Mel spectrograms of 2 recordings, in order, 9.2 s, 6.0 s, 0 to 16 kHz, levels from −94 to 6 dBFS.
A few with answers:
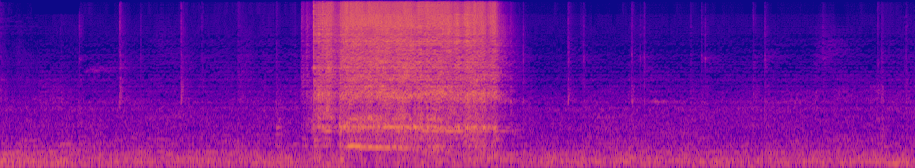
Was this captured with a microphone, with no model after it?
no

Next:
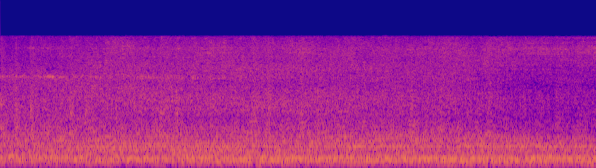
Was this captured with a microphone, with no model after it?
yes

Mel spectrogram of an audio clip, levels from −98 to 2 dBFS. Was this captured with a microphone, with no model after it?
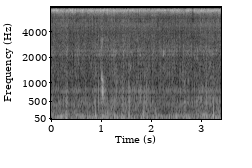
no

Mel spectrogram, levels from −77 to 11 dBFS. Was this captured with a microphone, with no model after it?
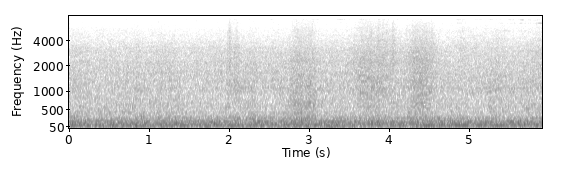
yes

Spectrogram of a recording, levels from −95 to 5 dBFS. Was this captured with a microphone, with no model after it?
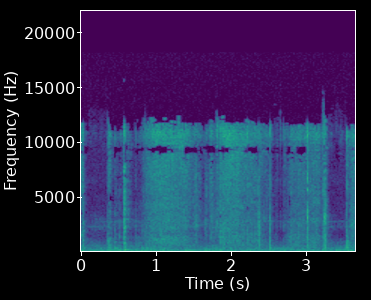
yes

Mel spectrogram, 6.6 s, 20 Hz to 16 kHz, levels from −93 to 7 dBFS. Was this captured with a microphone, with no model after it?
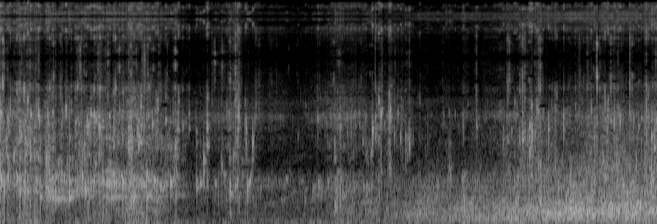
no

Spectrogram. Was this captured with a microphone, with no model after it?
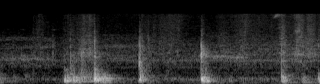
no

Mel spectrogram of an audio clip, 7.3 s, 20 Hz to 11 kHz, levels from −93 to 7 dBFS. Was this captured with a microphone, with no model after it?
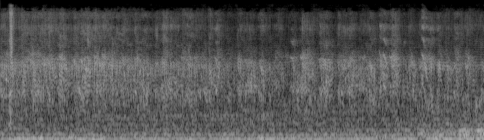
no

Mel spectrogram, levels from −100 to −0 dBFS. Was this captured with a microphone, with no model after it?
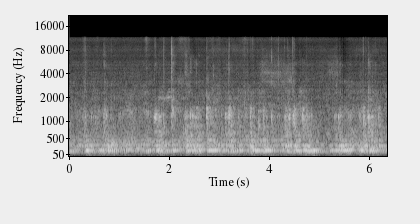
no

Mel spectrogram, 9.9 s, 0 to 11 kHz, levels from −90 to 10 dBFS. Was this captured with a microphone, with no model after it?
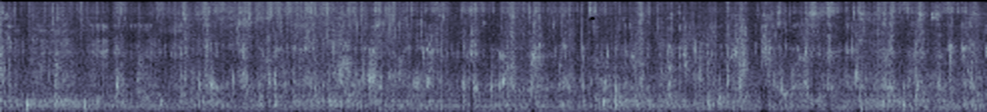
no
